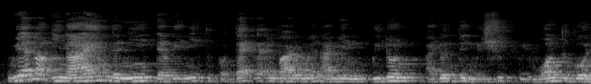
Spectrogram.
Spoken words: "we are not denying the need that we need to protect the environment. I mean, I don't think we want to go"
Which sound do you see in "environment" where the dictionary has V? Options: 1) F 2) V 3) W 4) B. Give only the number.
2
